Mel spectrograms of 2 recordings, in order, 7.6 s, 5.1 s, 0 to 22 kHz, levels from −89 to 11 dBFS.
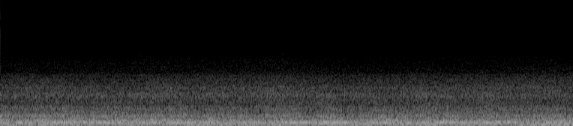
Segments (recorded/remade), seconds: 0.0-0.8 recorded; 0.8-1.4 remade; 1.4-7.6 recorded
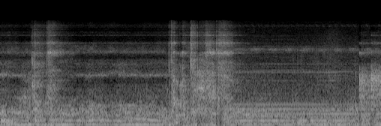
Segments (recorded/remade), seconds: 0.0-3.1 remade; 3.1-5.1 recorded

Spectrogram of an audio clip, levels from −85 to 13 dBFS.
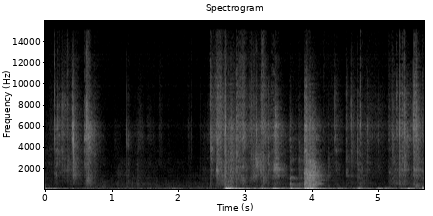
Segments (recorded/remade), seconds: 0.0-5.7 remade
